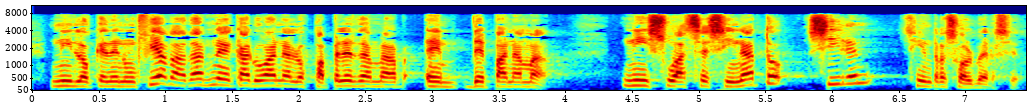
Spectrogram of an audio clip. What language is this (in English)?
Spanish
